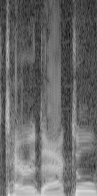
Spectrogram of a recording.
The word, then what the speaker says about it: pterodactyl: There's pterodactyl with a silent P.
